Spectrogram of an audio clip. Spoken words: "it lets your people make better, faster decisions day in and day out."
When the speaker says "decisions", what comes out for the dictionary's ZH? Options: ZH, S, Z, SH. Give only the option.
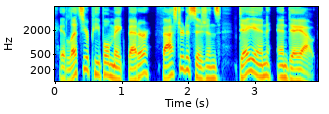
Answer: ZH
